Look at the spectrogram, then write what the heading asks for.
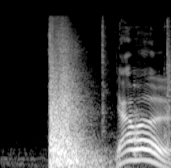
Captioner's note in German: Schuss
